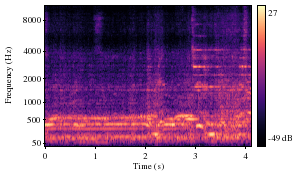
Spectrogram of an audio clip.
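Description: The Runaway Mine Train, a 1966 tubular steel roller coaster, rumbles along its track with a continuous heavy rolling roar, metallic rattles and a few brief squeals, loud and close throughout.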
